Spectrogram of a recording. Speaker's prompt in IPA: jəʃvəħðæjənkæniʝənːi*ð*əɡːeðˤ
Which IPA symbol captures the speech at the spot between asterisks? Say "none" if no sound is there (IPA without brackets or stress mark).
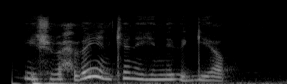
ð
